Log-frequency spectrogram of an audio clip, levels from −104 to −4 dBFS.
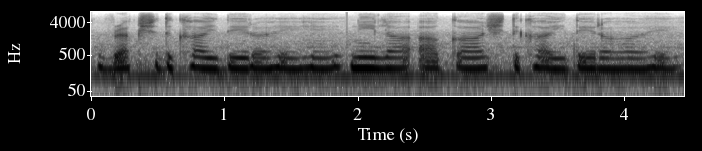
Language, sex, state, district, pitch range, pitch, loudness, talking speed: Hindi, female, Chhattisgarh, Bastar, 210-220 Hz, 215 Hz, -13 LUFS, 150 wpm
